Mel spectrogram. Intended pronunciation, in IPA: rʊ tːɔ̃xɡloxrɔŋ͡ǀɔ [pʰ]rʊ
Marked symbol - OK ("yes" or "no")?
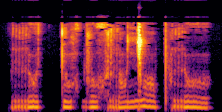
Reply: yes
